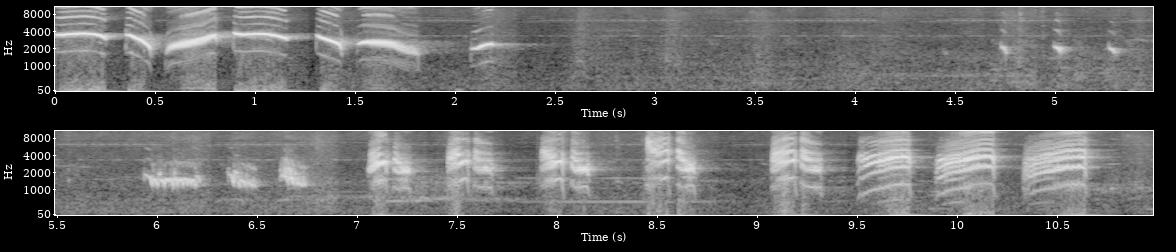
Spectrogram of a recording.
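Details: Hwamei singing in many styles: looping whistled notes at first, a pause, then quieter short notes building into a fast series of loud repeated rising whistles.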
